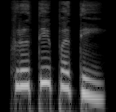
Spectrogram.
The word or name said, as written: ಕೃತಿಪತಿ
